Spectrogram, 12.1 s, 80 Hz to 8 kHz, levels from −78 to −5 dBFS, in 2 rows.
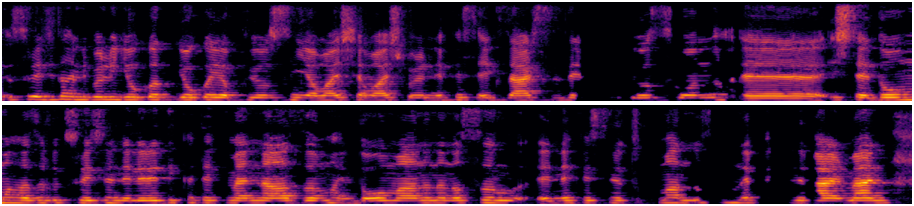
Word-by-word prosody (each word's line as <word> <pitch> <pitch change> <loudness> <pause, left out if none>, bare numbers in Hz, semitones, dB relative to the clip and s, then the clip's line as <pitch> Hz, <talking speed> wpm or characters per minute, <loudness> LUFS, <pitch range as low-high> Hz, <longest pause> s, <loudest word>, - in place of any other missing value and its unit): sürecinde, 230 0 0
hani, 220 -2 -2
böyle 220 0 0
yoga 215 0 -1
yoga 200 0 0
yapıyorsun, 195 0 0
yavaş 185 0 -1
yavaş 185 0 -1
böyle 190 -1 -5
nefes 195 +1 -6
egzersizleri 185 0 -1 0.2
yapıyorsun. 190 - -5 0.2
Eee, 170 -1 +3
işte, 195 -1 +1
doğuma 205 +1 +3
hazırlık 200 +1 -1
sürecinde 200 -1 -2
nelere 195 +1 +2
dikkat 205 0 -10
etmen 200 -1 -1
lazım? 195 0 +2
Hani, 185 -2 -8
doğum 195 +1 +3
anına 195 +1 +1
nasıl, 200 0 -1 0.2
eee, 185 - -3
nefesini 195 0 -4
tutman, 205 +1 -4
nasıl 210 +2 -8
nefesini 200 -1 -7
vermen 195 +1 +7
195 Hz, 155 wpm, -25 LUFS, 190-200 Hz, 0.2 s, vermen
